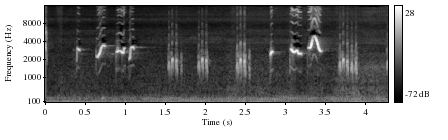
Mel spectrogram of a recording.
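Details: Black-crested bulbul on 29 December 2023: curling whistled notes given in a quick trio, then softer chirps, then loud looping rising-and-falling whistles, with a low hum underneath.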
